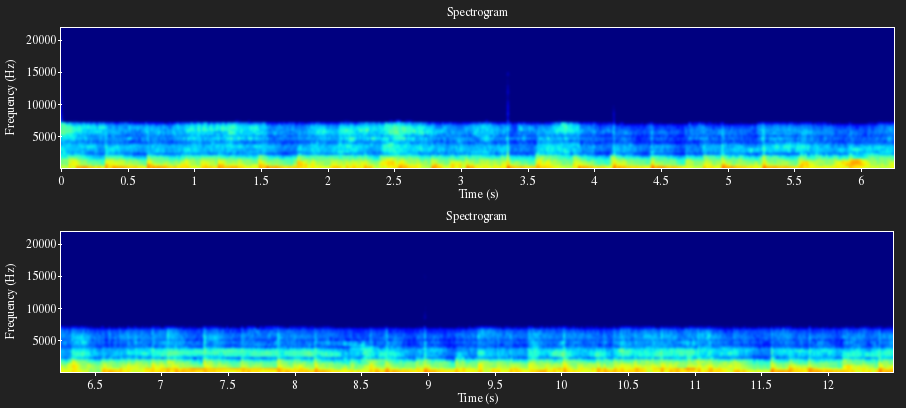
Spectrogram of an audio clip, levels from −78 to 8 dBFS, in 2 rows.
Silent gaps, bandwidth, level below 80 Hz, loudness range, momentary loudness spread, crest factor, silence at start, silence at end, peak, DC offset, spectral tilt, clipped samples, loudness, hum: none; 7.4 kHz; -48 dBFS; 0 LU; 3 LU; 18 dB; 0 s; 0 s; 0 dBFS; under 0.1%; -6.5 dB/octave; under 0.1%; -19 LUFS; none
